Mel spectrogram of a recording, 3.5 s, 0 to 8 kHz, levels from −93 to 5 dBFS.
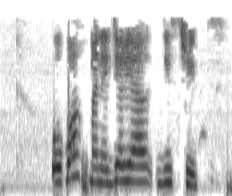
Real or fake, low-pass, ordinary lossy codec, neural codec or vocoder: real; 7.2 kHz; MP3, 24 kbps; none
